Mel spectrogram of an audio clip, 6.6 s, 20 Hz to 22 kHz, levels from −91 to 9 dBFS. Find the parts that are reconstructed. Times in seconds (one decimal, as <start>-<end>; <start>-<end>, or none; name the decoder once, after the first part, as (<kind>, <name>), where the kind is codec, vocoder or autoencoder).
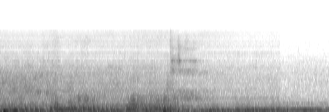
0.0-5.6 (codec, ZipCodec)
